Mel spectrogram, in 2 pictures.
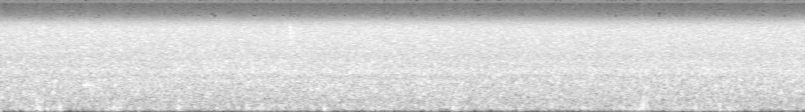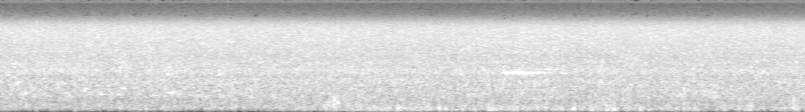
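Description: Water pours heavily off a railway station shed at Khed, Ratnagiri, in a waterfall-like cascade, a loud, unbroken broadband rush with no pauses from start to end.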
